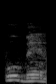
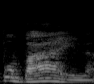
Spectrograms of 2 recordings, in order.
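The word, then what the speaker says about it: poubelle: তাহলে কি উচ্চারণ হইলো? পুবেল। পুবেল। পুবেল। অনেকে বলি পুবাইল। না মুসু নামাদাম এখানে পুবেল ঠিক আছে এরপরে এই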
